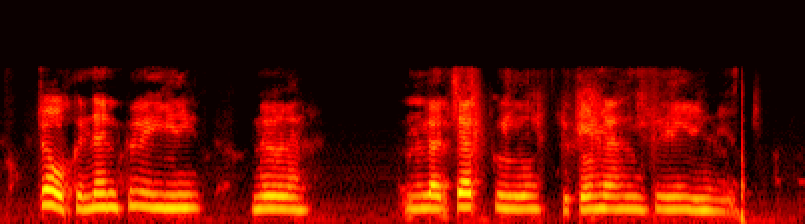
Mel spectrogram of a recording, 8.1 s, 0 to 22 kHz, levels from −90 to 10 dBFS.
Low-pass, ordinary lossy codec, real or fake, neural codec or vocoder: 7.2 kHz; MP3, 96 kbps; fake; codec, 16 kHz, 1 kbps, FreqCodec, larger model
